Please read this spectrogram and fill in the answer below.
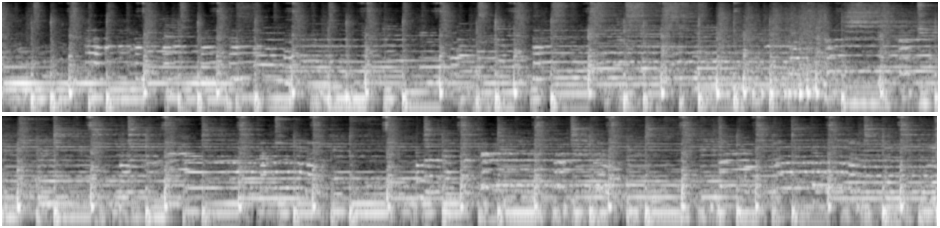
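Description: Live band playing an instrumental piece on electric guitar, bass guitar, drum kit and keyboards, with a steady drum-kit beat under the guitar and keyboard lines.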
